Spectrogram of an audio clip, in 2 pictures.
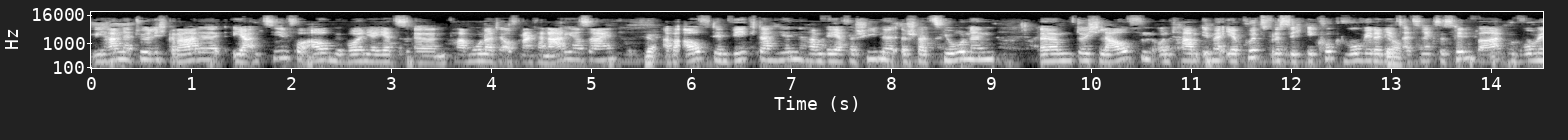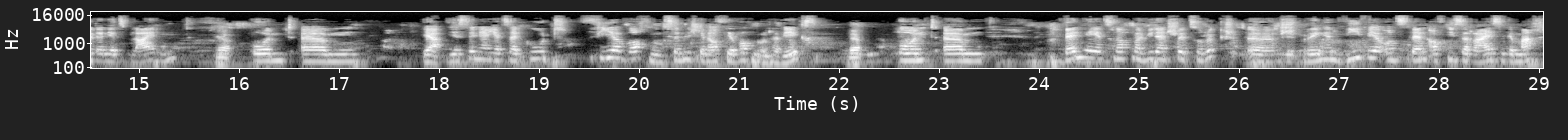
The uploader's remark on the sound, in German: Die Aufnahme enthält Hintergrundgeräusche, da sie getreu unseres Mottos Weltreise aufgenommen wurde: in einem Café in Portugal.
